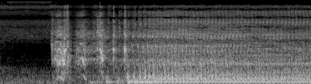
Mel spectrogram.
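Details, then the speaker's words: Chinese ATV after carburetor float area cleaned and reassembled: catches after a few cranks, then loud steady drone staying high instead of dropping to idle, engine taking off; carburetor adjustment or throttle cable suspected, not confirmed. "Okay, that's pretty sketchy doing one-handed. So I need to adjust the carburetor or check the throttle cable or something. She was taking off."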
